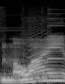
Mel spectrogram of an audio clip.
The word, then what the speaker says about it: Moai: Moai?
